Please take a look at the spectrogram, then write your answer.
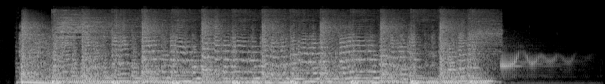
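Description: A loud, busy jingle, the radio show's signature tune, plays with punchy rhythmic beats and a bright full-band melody for about five seconds, then ends in a wobbly, warbling synth tone that fades out.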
